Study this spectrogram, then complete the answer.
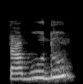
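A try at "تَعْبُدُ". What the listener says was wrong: ना ना, बा नहीं, बा को नहीं निकालेंगे, पहले आइन।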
